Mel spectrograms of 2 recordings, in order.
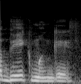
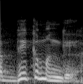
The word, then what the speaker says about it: بھک منگے: IMF programme کے اوپر بات ہو رہی تھی، آپ نے کہا تھا بھیک منگے. امداد لیتے ہیں، امداد میں کیا ہے؟ بھک منگے. پہلے اپنا تلفظ تو ٹھیک کریں. اچھا بھک منگے.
